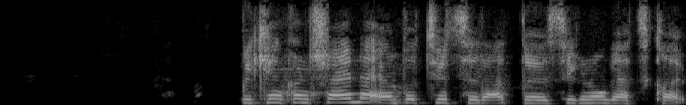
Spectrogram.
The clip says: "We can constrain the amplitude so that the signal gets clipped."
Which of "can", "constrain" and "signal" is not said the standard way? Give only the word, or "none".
constrain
